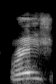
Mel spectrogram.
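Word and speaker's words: ריש: Resh does have a little bit of a trill, you'll notice, in the pronunciation. Resh, sort of like that. I'm giving an extra emphasis than what it really is, but it's very slight.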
